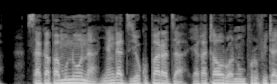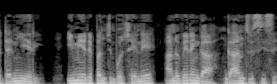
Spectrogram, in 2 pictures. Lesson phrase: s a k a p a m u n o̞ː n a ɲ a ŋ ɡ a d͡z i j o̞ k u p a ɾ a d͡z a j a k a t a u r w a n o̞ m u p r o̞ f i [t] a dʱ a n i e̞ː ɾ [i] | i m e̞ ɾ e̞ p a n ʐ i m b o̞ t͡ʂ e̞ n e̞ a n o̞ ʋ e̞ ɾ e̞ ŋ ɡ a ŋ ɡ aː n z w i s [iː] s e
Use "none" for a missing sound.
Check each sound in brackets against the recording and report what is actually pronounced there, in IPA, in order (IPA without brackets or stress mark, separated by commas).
t, i, iː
